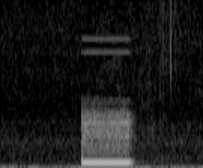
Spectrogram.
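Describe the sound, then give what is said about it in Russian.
One brief telephone tone sounds during an outgoing call, a steady, single-pitch beep lasting about a third of a second against near silence. “А мы пытаемся дозвониться до Сергея, сына Михаила Хачатуряна.”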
